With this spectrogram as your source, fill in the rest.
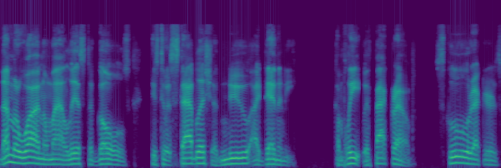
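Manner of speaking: put-on nasally, nerdy voice. Quoting a man describing his life goals, in a nasally, nerdy voice impression. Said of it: "He's got like this really nasally, nerdy voice".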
